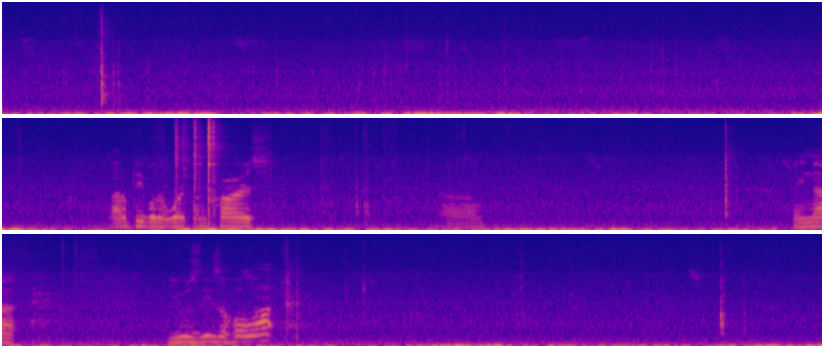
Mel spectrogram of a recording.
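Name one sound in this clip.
A metal tool clicks against a motorcycle chain.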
